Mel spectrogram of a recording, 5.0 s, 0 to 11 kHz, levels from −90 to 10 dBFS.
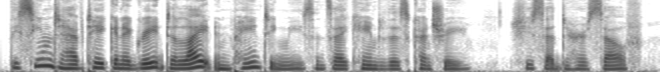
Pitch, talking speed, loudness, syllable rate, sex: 185 Hz, 255 wpm, -21 LUFS, 6.1 syllables/s, female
